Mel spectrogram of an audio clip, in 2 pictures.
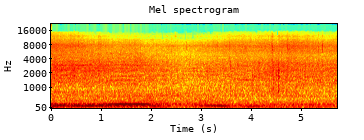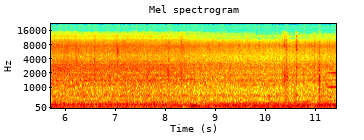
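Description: Ford F-150 pickup's engine pulling away and accelerating, loudest for the first two seconds, then easing into a steady cruise with tyre and road noise, heard from outside by the front fender.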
